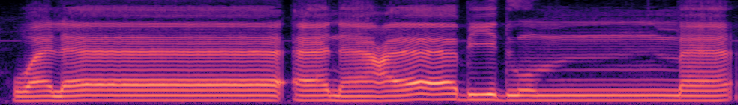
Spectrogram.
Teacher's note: ditahan 2 harokat karena dihukumi idgham bi gunnah, dimasukkan dan ditahan 2 harokat disertai dengan gunnah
